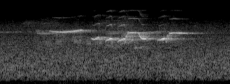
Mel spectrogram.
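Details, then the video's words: One short phrase of high, clear, slurred whistles from a female blue-and-white flycatcher singing while holding food for her chicks. "餌を咥えたまま鳴くオオルリ (雌) / Blue-and-White Flycatcher(female) singing while holding food"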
